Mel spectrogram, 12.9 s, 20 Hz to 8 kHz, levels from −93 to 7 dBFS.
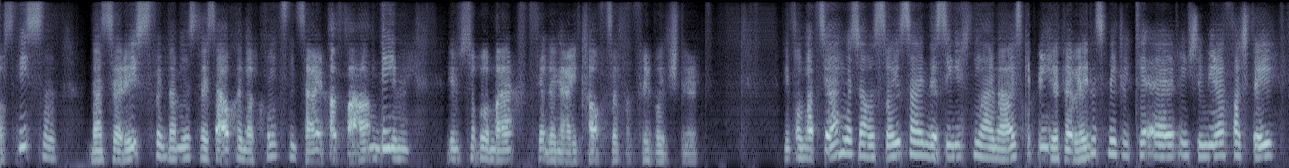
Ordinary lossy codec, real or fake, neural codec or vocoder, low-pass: none; fake; codec, 16 kHz, 0.5 kbps, FreqCodec, smaller model; none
